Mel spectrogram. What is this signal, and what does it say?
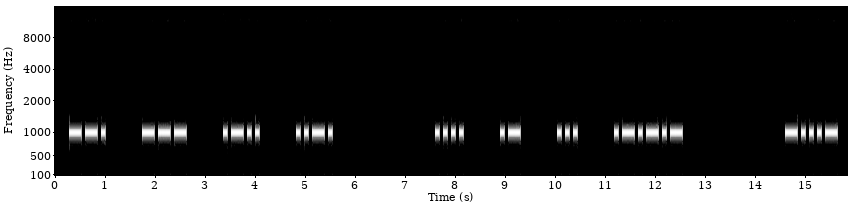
Morse code, heard as a keyed tone, about 15 wpm, spaced as for 8 wpm, 1000 Hz. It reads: GOLF HAS. <BT>
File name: qotdfiles / 8wpm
